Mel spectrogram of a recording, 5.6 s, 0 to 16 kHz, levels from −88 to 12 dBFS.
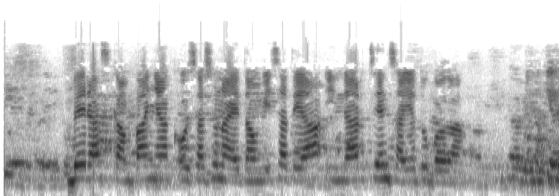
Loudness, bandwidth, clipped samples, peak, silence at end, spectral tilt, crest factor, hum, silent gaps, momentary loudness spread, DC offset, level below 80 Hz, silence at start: -14 LUFS; 8 kHz; under 0.1%; 0 dBFS; 0 s; -4 dB/octave; 16 dB; none; none; 10 LU; under 0.1%; -58 dBFS; 0.05 s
